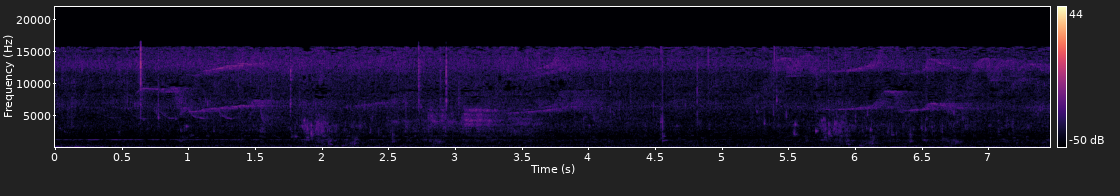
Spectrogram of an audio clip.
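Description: A paddle splashes through water.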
